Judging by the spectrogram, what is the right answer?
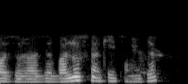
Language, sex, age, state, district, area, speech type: Nepali, male, 18-30, West Bengal, Darjeeling, rural, conversation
